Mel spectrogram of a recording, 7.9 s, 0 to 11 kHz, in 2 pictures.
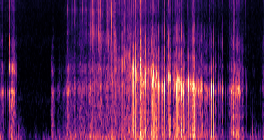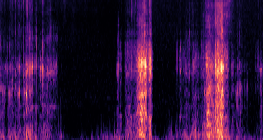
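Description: Long acrylic nails scratch and squeeze two small, soft, porous black foam windscreens on the mics of a Tascam DR-40X recorder. The result is a dense, crackling, low-heavy scraping rustle that swells and fades in slow waves, with quieter dips near one and five seconds.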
